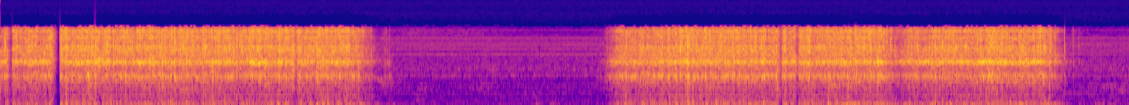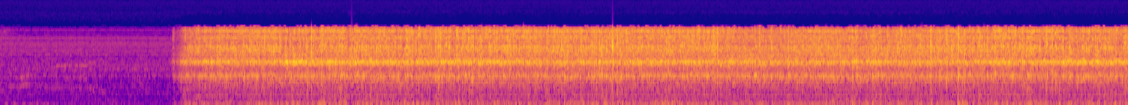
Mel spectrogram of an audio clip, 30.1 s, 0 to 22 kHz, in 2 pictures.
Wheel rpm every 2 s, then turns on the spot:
110, 110, 50, 10, 100, 90, 100, 0, 60, 120, 120, 110, 120, 110, 120.
none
